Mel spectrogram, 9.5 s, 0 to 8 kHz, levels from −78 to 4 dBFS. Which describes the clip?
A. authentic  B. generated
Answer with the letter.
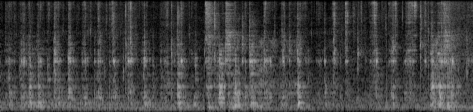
A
